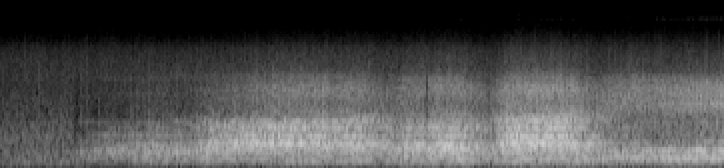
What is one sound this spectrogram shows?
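A male choir sings in a reverberant hall, swelling and fading.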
